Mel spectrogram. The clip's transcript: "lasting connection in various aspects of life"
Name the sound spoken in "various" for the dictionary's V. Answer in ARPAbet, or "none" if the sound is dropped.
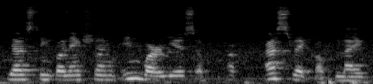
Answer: W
